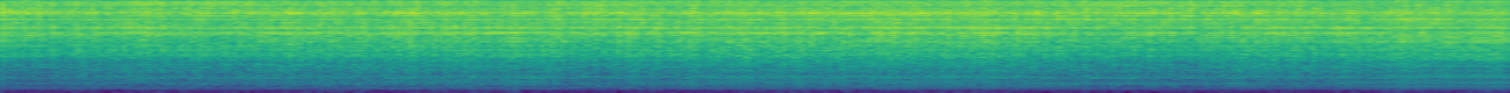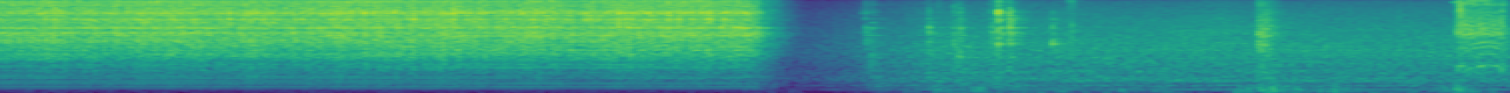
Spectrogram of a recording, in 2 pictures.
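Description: A Milwaukee cordless impact wrench runs on its low torque setting, making a continuous rattling buzz for about eleven seconds before it cuts off abruptly, followed by a few scattered knocks and clatters.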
